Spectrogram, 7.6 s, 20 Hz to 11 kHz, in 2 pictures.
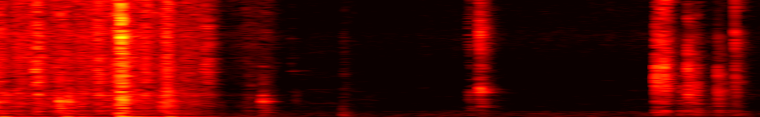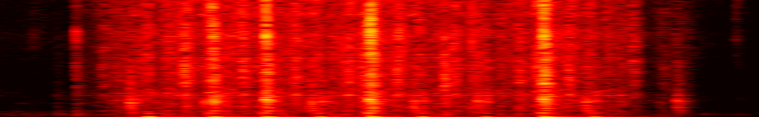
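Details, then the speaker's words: Villiers WX11 engine fires with good spark, bursts of rapid popping strokes while pulled over, then dies away each time; catches briefly but won't run, not apparently blown back; owner suspects possible timing issue. "so it's definitely got a good spark I can hear that but for some reason it just doesn't want to fire in a life"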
